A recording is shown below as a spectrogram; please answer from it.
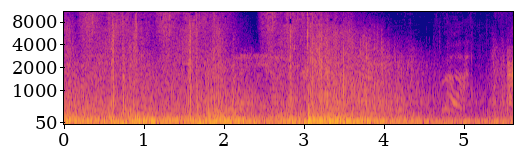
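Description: A Confringo fire spell explodes in a video game, a loud, dense, booming blast with rumbling low crackle that sustains for several seconds, followed by a whooshing tail.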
